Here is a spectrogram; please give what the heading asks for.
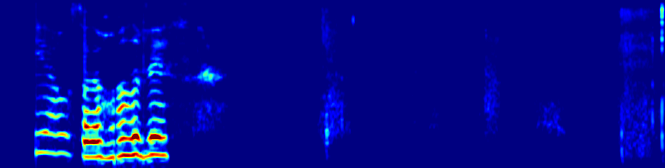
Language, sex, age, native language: Icelandic, female, 9, Icelandic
